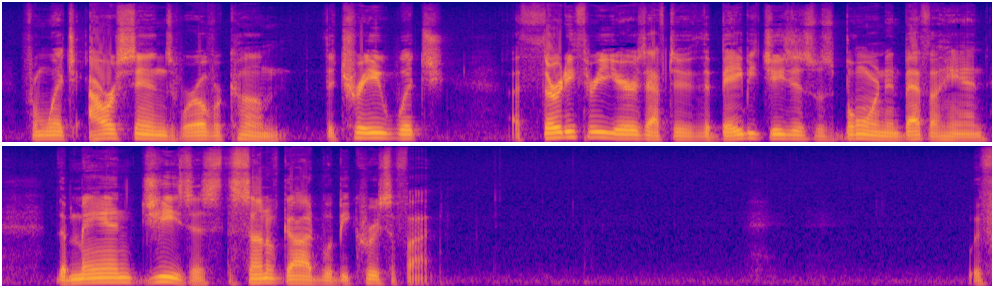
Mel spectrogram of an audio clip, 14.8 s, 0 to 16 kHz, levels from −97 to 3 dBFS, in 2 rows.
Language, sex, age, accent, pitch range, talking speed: English, male, 40-59, American, 85-115 Hz, 125 wpm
